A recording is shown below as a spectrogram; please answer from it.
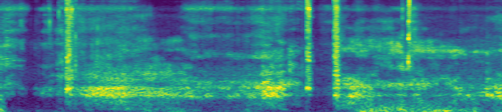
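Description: Skateboard wheels rolling on concrete, a steady rolling noise that grows heavier and lower in the second half. A few sharp knocks stand out, one about a second in and three more later on.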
